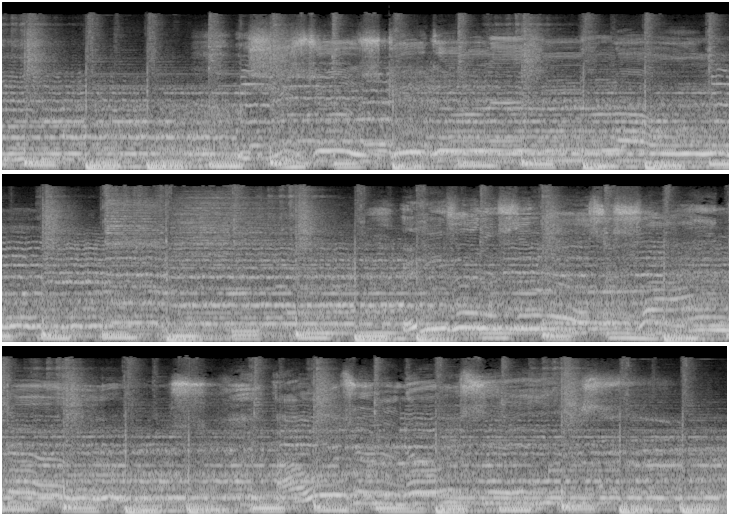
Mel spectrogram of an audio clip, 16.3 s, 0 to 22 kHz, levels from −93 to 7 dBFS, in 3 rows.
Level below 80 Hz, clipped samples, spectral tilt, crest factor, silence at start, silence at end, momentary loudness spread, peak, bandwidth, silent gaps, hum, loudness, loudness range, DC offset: -26 dBFS; under 0.1%; -4.5 dB/octave; 12 dB; 0 s; 0 s; 3 LU; -4 dBFS; 17 kHz; none; none; -15 LUFS; 1 LU; under 0.1%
